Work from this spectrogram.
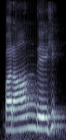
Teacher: because of sandhi anuswara changes to nu there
